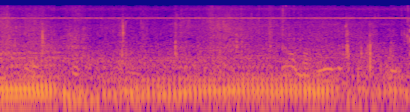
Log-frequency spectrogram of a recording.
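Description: Leaves and stems rustling and crackling in a few sharp clicks as a baby macaque pulls at ground plants. A few faint short squeaks come near the end, over a steady low hum that fades out about three seconds in.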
